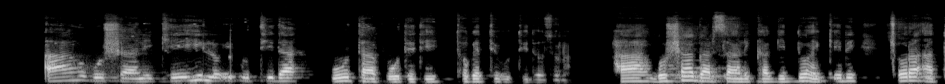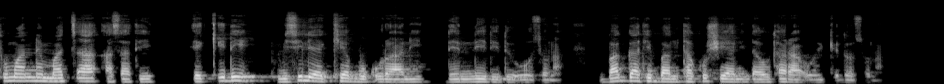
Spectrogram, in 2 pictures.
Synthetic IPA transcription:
ʔaːhɔɡɔʃːaːnkʰe̞ːhɪlɔʔɪʔʊt̪ʰːɪd̪ɐ | uːt̪ːaːpuːt̪ɛt̪ɪt̪ʰɔkɛt̪ːɪʊt̪ːɪd̪osɔnɐ | haːɡɔʃːaːɡɐɾsaːnkːɐɡɪd̪ːɔɛkʼːɪd̪ɪ | t͡ʃʼɔɾɐʔɐt̪ːʊmɐnːɛmɐt͡ʃʼːaːʔɐsɐt̪ɪ | ɛkʼːɪd̪ɪmɪsɪlɪjɐkʰːɪjɐbʊkʼʊɾaːnɪ | d̪ɛnd̪iːd̪ɪd̪ɛo̞ːsɔnɐ | bɐɡːɐt̪ɪbɐnt̪ːɐkʊʃɪjɐnd̪ɐwt̪ɐɾaːɔjkʼːɪd̪osɔnɐ

